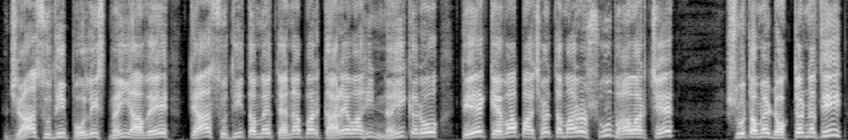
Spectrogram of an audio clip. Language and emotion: Gujarati, angry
